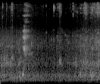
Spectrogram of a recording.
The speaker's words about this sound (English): It is raining in the studio right now, if that's what you can hear. Oh my gosh, is this going to affect our sound quality? I mean, you're going to be able to hear it, I think.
